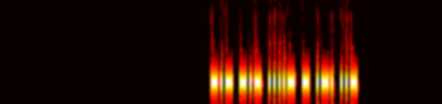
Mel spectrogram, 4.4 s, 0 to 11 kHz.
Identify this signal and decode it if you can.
Morse code, heard as a keyed tone, about 50 wpm, 700 Hz. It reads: KK4TRU
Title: USA Call Signs - 6 Characters - Repeated 3x - 50wpm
